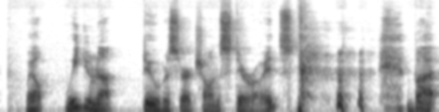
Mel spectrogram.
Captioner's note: chuckles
